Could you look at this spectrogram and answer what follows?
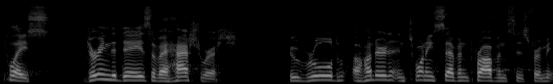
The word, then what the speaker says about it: Ahasuerus: This is Ahasuerus. That's the way the Hebrews pronounce his name. So the Jews that were living there at the time pronounce his name Ahasuerus, but Xerxes is how the Greeks pronounced it.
